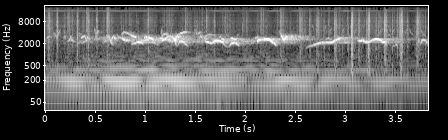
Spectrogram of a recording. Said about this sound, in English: But then, the birds came back.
